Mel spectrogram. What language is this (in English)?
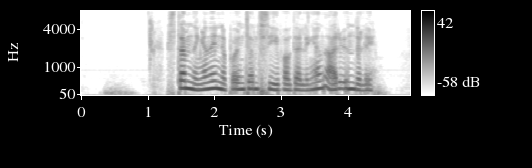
Norwegian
